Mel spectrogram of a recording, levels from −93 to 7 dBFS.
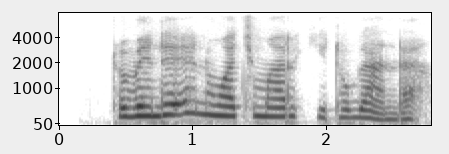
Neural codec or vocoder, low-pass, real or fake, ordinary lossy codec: none; 7.2 kHz; real; Opus, 24 kbps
